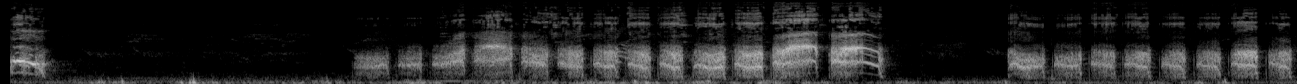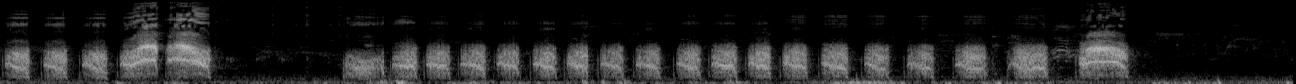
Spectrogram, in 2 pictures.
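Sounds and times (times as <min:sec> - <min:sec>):
Kookaburra chick calls: 0:00.1 - 0:00.5, 0:03.6 - 0:08.9, 0:10.1 - 0:15.2, 0:16.4 - 0:24.3.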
